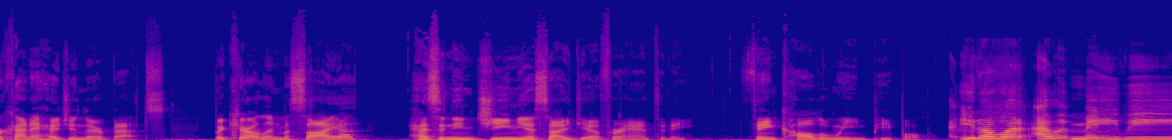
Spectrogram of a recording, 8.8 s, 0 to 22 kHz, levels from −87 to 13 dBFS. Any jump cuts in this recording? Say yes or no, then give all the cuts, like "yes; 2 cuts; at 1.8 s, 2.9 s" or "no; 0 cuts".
no; 0 cuts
